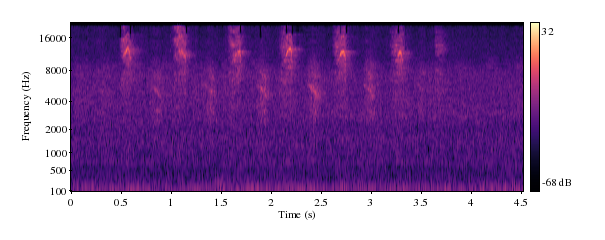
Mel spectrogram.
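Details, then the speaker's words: Rapid, regular, soft squeaky puffs, about eight bulb squeezes in four seconds, as a blood pressure cuff is pumped up while two fingers feel the radial pulse; palpatory method. "cuando ya tengamos el nervio radial ubicado comenzaremos a bombear sangre"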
